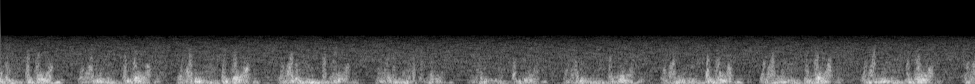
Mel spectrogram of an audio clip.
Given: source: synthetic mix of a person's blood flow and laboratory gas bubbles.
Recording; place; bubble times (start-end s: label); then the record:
Doppler ultrasound of blood flow; precordium
0.00-0.14 s: bubbles
From the record:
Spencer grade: 2 (many but less than half of the cardiac periods contain bubble signals, singularly or in groups); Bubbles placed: only in the low amplitude regions of the cardiac cycle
